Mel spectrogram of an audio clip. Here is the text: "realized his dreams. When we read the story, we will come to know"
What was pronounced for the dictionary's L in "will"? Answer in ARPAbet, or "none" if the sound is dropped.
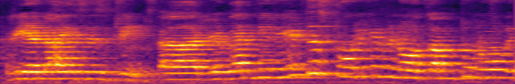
N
